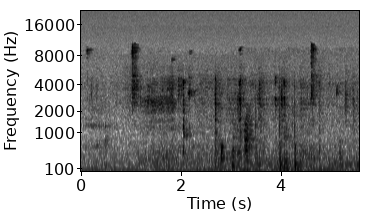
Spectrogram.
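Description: A young man chews food with his mouth closed.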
